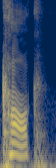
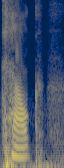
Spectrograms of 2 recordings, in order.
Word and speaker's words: Kalk: I thought it was pronounced Kalk, I think understandably, but it's pronounced Kalk, which I'm told is the Swedish word for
